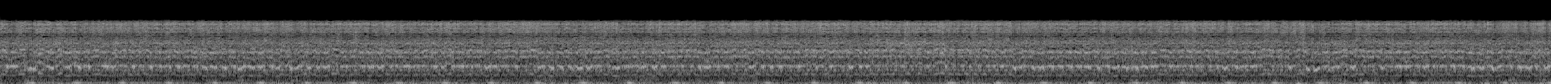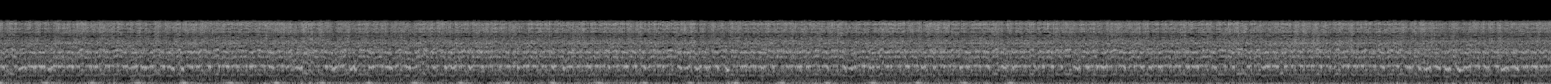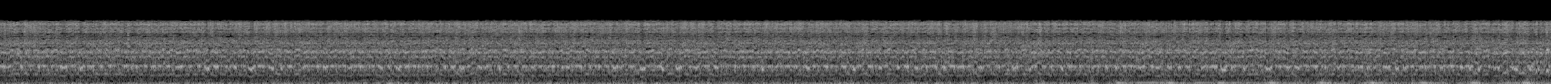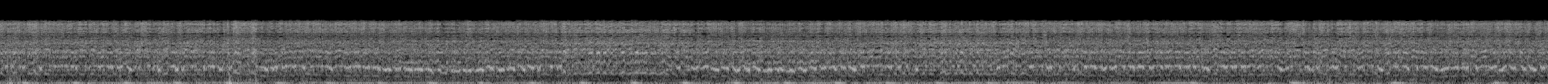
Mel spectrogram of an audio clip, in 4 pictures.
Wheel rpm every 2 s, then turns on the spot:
120, 110, 120, 120, 120, 110, 110, 110, 120, 110, 120, 110, 120, 110, 120, 110, 110, 120, 120, 110, 120, 110, 110, 120, 120, 110, 110, 110, 110, 110, 110.
none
